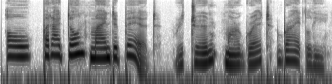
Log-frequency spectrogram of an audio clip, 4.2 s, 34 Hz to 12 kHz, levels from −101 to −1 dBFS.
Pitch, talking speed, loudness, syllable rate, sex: 185 Hz, 145 wpm, -16 LUFS, 4.1 syllables/s, female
